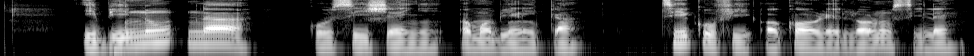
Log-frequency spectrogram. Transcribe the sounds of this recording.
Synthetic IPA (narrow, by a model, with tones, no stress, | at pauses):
i˨bi˨˦nũ˦nãː˦˨ | ko˨si˧˨ʃɛ˧˨ɲĩ˧ɔ˧mɔ̃˧bĩ˨ɾ̃ĩ˧˨kã˧ | tʰi˦ko˦˨fi˨ɔ˧kʰɔ˧ɾɛ˨lɔ˨˦ɾ̃ũ˦˨si˨˦lɛ˦˨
